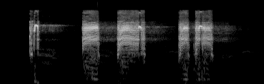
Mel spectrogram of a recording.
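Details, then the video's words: Black francolin calling one full phrase: a short clipped note, then two long harsh buzzy notes, then a paired rasping ending. All sharp, loud and grating. "Voice ofBlack francolin"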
